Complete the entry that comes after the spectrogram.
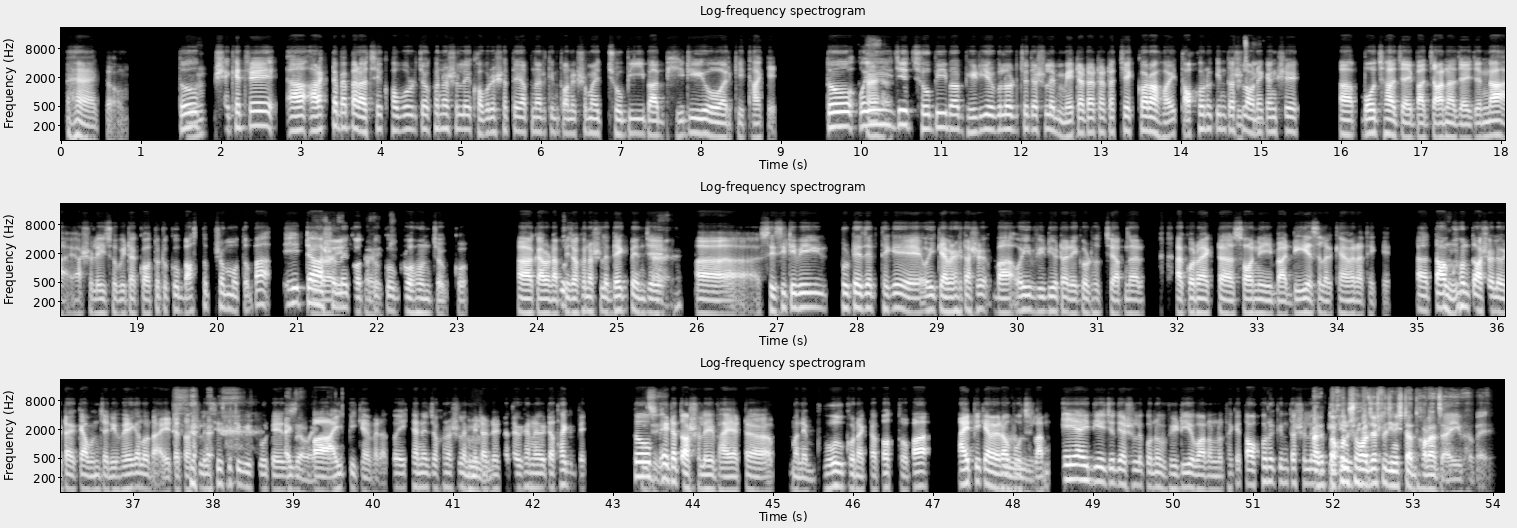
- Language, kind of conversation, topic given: Bengali, podcast, আপনি অনলাইনে পাওয়া খবর কীভাবে যাচাই করেন?
- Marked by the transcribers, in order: other background noise; chuckle; tapping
